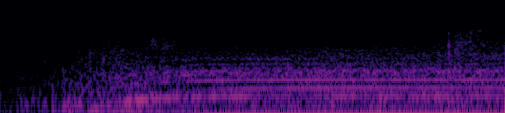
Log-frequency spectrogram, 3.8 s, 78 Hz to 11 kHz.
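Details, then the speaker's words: Honda Civic radiator cooling fan commanded on via a scan-tool actuator test during AC diagnosis: a quiet start, then a steady whir rises after about 1.5 seconds and holds even, fan running normally. "radiator fan that's a good one let's check to see if my radiator fans are coming on here we go"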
